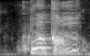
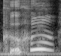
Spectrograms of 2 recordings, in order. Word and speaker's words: Cuoco: For instance, Kaley Cuoco – I think that's how you say it. – Cuoco. – Cuoco.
